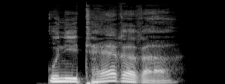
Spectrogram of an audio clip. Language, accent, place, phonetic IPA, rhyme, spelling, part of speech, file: German, Germany, Berlin, [uniˈtɛːʁəʁɐ], -ɛːʁəʁɐ, unitärerer, adjective, De-unitärerer.ogg
- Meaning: inflection of unitär: 1. strong/mixed nominative masculine singular comparative degree 2. strong genitive/dative feminine singular comparative degree 3. strong genitive plural comparative degree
